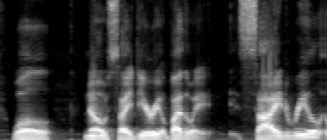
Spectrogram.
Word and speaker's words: sidereal: And if you're somebody who's sitting there like, well, no, cidurial, by the way, sidereal. It's not pronounced cider.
